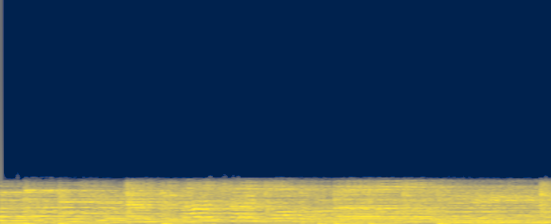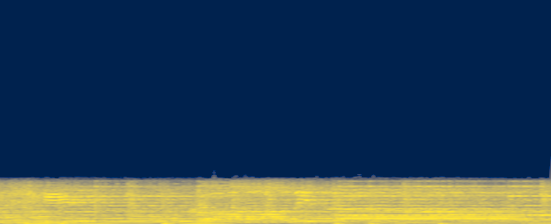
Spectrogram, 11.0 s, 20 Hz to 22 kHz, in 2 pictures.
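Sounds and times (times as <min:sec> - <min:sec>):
karaoke backing track: 0:00.0 - 0:11.0
man singing karaoke: 0:01.0 - 0:11.0.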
